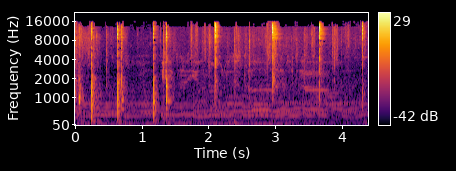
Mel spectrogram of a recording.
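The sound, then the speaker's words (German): Crisp table tennis ball clicks bounce back and forth as a father and daughter play a quick, steady rally, about a dozen sharp pocks alternating between paddle and table over a faint, humming background. “In der Szene spielen Vater und Tochter erst Tischtennis und tauchen dann ab im Hotel Pool”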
